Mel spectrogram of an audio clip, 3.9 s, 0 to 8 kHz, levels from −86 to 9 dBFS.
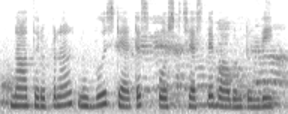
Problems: continuous background conversations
